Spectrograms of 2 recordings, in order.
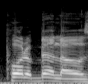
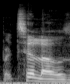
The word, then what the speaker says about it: Portillo's: Whole time I've been calling this thing Portobello's and it's called Portillo's or something. And y'all ain't even tell me that I was saying it wrong.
